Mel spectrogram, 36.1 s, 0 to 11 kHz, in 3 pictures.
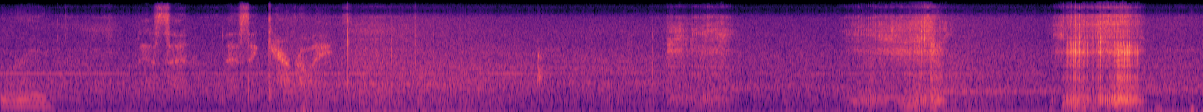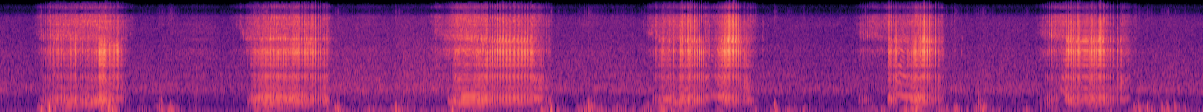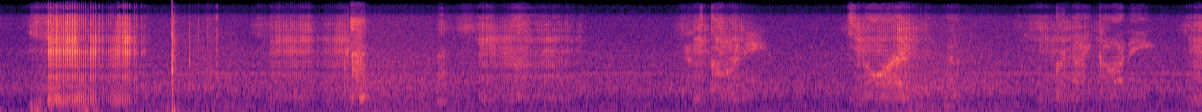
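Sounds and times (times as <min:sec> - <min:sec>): person snoring: 0:00.0 - 0:00.6, 0:08.4 - 0:09.5, 0:10.5 - 0:11.5, 0:12.4 - 0:13.3, 0:14.4 - 0:15.4, 0:16.4 - 0:17.6, 0:18.5 - 0:19.6, 0:20.6 - 0:21.5, 0:24.4 - 0:25.5, 0:28.4 - 0:29.8.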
